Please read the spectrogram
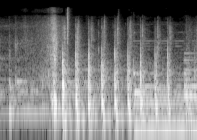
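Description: Knuckles knocking on a wooden door: a quick run of knocks starting a little under a second in. Soft background music comes in under the knocking.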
